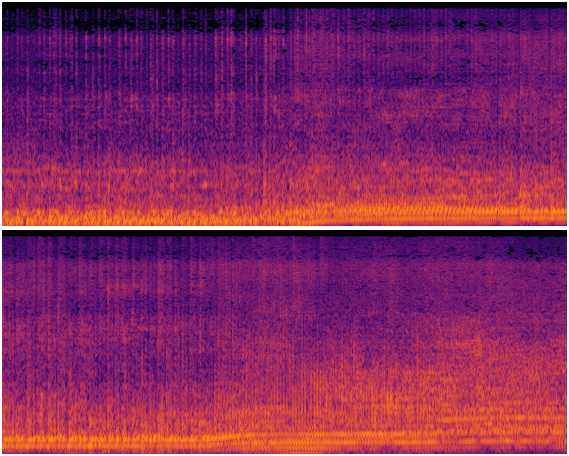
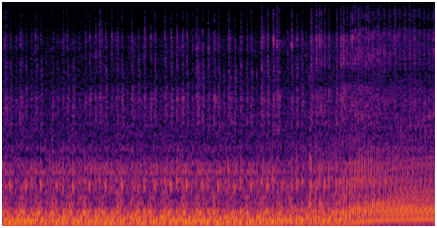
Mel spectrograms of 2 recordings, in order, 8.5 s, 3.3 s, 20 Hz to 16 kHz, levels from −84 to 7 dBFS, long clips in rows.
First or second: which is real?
second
